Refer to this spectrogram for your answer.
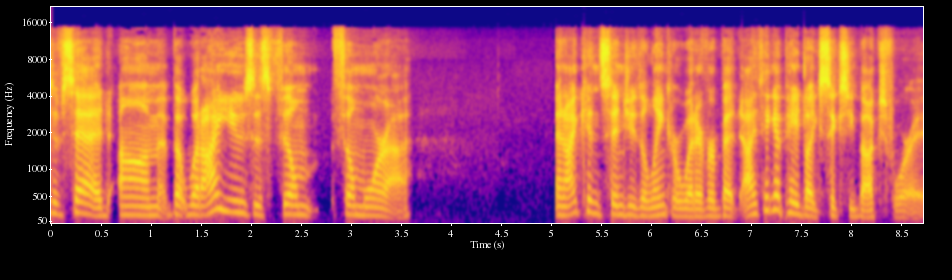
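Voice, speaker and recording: Recorded dry and close with no echo, a man talks at a moderate pace in a high voice that swings very widely in pitch. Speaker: live stream host. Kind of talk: casual chat. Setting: live stream. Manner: casual, hesitant with fillers.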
